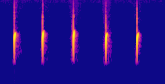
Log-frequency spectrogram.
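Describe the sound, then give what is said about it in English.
Five crisp pops made by a person popping their lips, evenly spaced about half a second apart, clear with silence between them and no talking. “It was just me popping my lips.”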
